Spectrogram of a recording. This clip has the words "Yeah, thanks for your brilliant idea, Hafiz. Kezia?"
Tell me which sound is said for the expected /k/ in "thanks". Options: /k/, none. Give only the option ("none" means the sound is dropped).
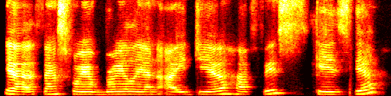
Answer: /k/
